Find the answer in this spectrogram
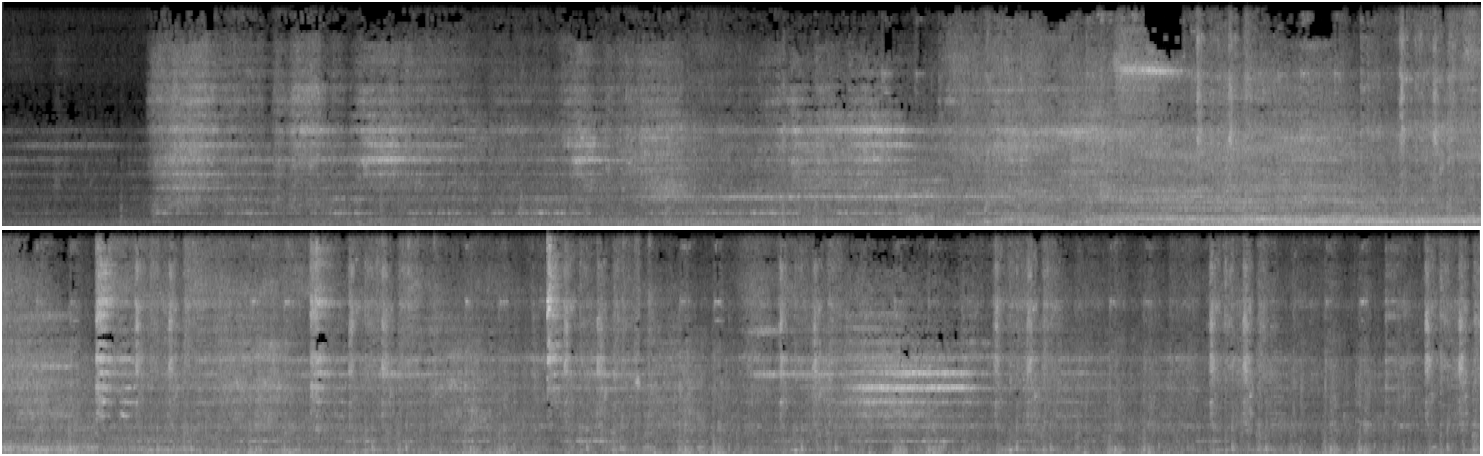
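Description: A double-deck electric passenger train rolling slowly through a station's tracks and points, its wheels squealing in high tones. It grows louder over the first dozen seconds as it comes close, then clicks and knocks rhythmically over the rail joints and switches.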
